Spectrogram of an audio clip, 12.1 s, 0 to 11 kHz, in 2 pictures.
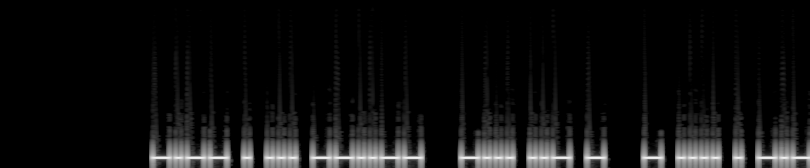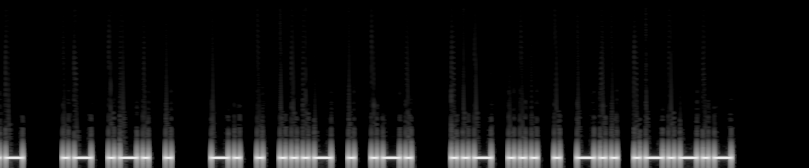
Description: Morse code, heard as a keyed tone, about 28 wpm, 700 Hz. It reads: YES, BUT THEY ARE NEVER USED.
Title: Sentences from Top 600 Words 28wpm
